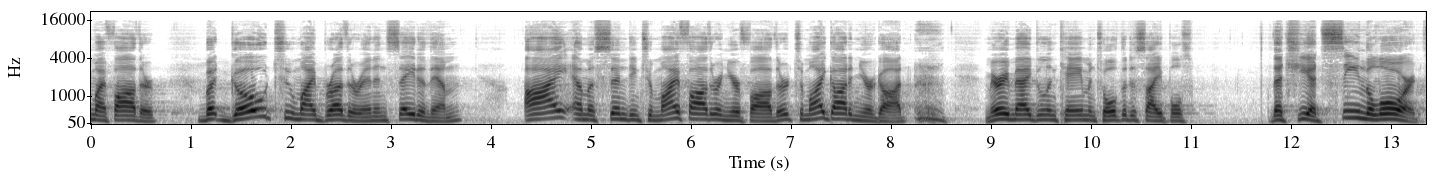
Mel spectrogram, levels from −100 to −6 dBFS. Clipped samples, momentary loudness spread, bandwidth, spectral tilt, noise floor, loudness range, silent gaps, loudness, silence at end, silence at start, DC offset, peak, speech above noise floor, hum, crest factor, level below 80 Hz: under 0.1%; 12 LU; 16 kHz; -6 dB/octave; -67 dBFS; 3 LU; none; -23 LUFS; 0.05 s; 0 s; under 0.1%; -6 dBFS; 45 dB; none; 18 dB; -70 dBFS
